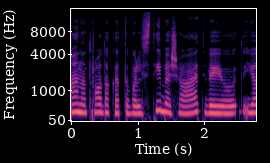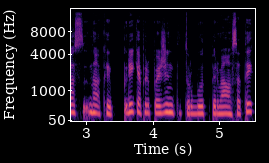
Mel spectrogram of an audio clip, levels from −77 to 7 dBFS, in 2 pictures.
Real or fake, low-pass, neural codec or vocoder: real; 14.4 kHz; none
